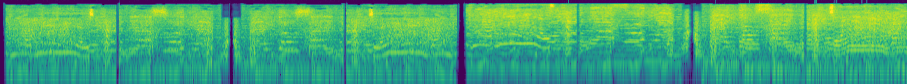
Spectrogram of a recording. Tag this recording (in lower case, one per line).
music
